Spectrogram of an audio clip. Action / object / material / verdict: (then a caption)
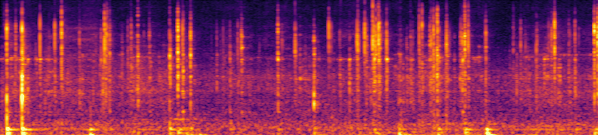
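flick / wooden abacus beads on metal rods / wood / none. Fingertips and long nails push and flick the colorful painted wooden beads along the metal rods of a wooden-framed abacus. The beads clack against each other in a rapid run of short, bright, dry clicks with almost no ring, over a faint low rumble.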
